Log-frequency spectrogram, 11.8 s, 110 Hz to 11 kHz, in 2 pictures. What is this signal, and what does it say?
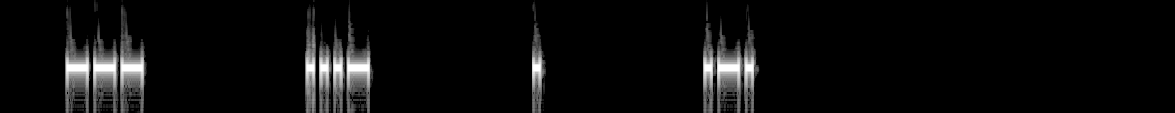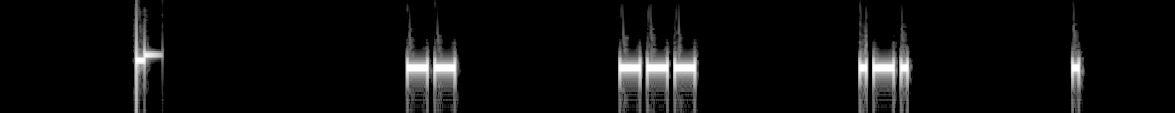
Morse code, heard as a keyed tone, about 36 wpm, spaced as for 10 wpm, 700 Hz. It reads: OVER MORE
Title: 8x Character Spacing - Top 100 Words - 35wpm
